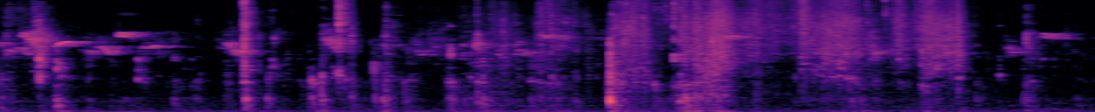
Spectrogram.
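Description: Crispy fried chicken being bitten and chewed close to the microphone: a run of sharp crackles and clicks from the breaded skin, busiest around the middle, with a few short squeaky mouth sounds near the start.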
